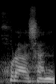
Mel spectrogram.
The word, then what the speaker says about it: 호라산: 그래서 K라고 하는 말은 호라산이라고 번역이 되어 있는데 정확한 발음은 호라산. 그래서 이제 코라산. 그 지역이 옛날에 이슬람 제국주의 당시에 코라산 지역이었거든요. 그래서 IS의 호라산 지부라고 생각을 하면 되고요.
